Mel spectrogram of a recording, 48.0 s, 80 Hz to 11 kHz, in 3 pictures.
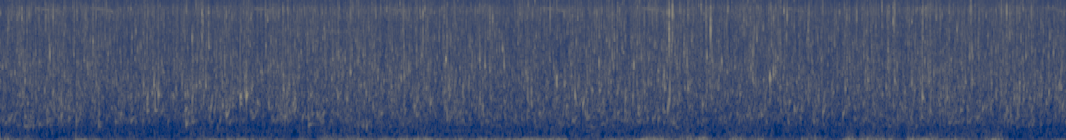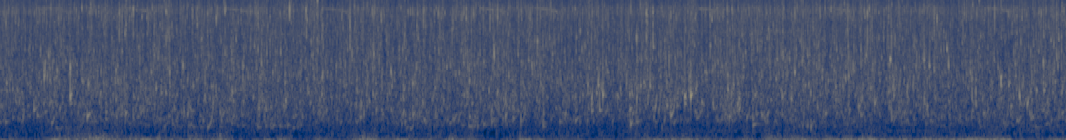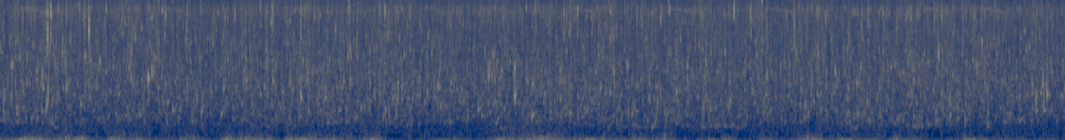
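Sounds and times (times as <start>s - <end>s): stream splashing over stones: 0.0s - 47.9s.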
